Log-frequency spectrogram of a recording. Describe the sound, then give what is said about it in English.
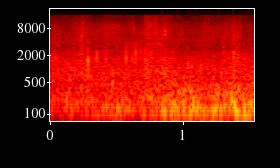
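Steady cold wind gusts buffet the microphone outdoors as the sun is almost down, a low rumbling roar that holds for the whole moment, with what may be faint footsteps shuffling underneath. “It is windy and cold.”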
